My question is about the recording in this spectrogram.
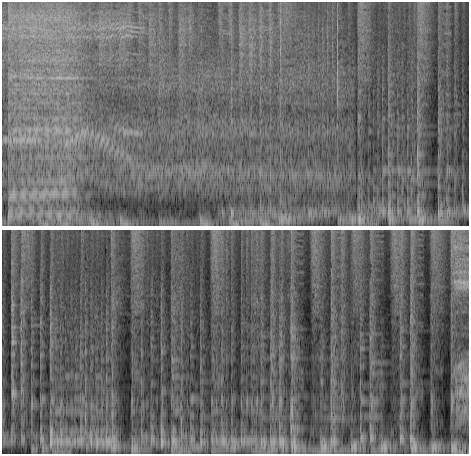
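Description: A long pitched tone falls in pitch over the first two seconds or so. Then comes fast, rhythmic drumming with sticks on a set of marching tenor drums (quints), with dense runs of strokes across the drums.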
